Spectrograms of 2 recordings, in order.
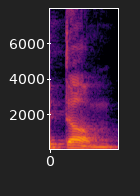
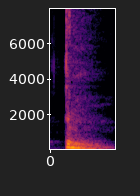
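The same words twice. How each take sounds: First: "dumb" as the whole word; full word dumb. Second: "dum" as a bare syllable. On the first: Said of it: "if we say". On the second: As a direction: clip "dum" to just the syllable. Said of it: "We're left with". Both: Shown as a demonstration.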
